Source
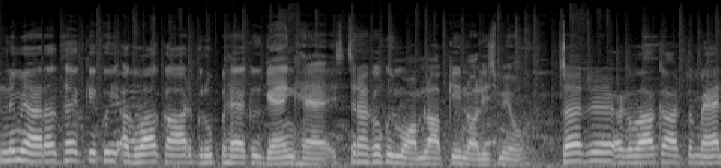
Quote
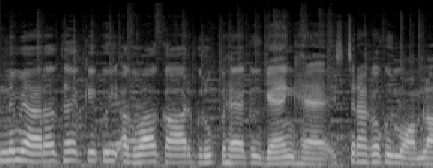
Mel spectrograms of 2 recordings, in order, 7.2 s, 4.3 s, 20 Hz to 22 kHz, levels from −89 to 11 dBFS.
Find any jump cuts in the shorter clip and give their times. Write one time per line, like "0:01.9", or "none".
none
